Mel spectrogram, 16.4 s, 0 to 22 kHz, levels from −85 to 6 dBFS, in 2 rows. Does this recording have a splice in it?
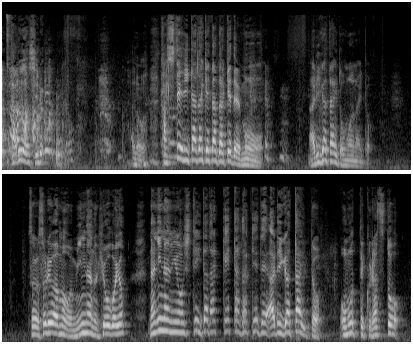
no; 0 cuts

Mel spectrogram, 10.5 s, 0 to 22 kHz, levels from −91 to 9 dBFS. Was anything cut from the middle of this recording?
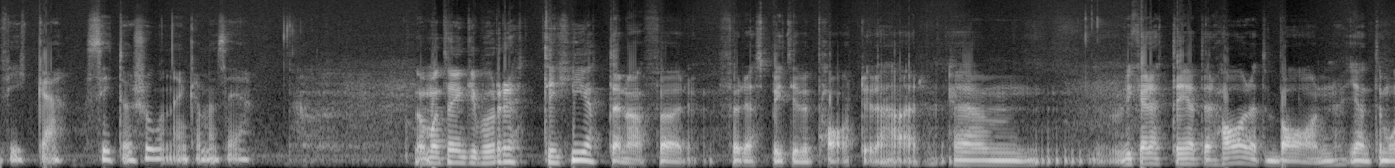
no; 0 cuts

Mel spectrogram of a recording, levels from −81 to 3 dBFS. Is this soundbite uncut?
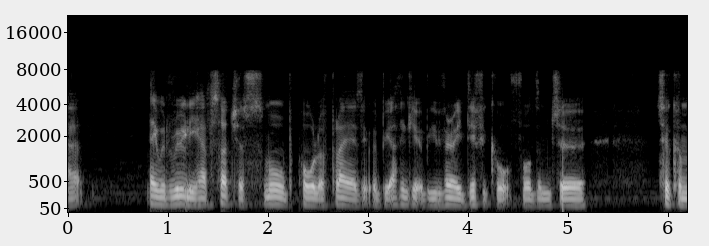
yes; 0 cuts

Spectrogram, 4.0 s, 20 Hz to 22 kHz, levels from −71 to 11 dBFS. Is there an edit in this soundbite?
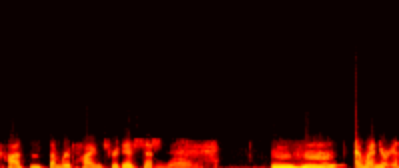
yes; 1 cut; at 1.5 s

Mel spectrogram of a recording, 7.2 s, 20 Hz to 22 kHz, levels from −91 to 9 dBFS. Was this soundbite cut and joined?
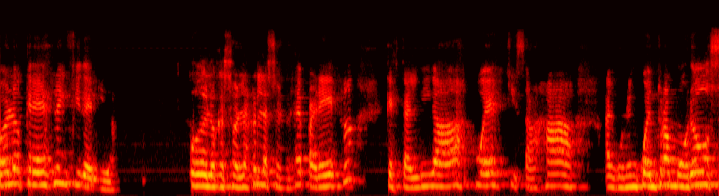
no; 0 cuts

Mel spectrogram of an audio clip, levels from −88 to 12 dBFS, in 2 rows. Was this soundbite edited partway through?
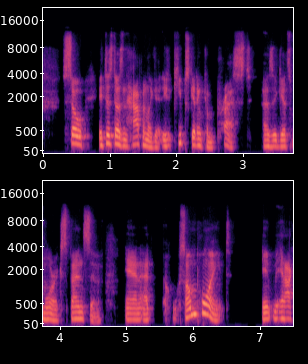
no; 0 cuts

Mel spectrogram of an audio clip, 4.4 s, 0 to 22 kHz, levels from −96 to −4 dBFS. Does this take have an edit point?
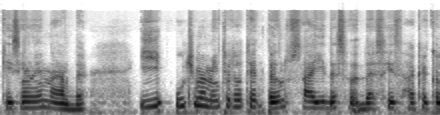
no; 0 cuts

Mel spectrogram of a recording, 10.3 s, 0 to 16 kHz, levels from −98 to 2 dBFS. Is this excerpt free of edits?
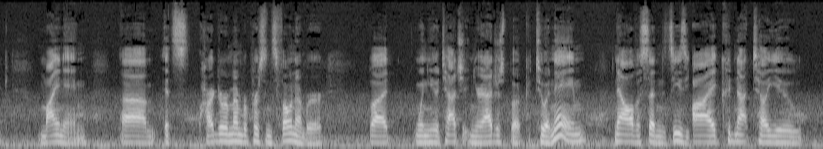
no; 1 cut; at 8.6 s

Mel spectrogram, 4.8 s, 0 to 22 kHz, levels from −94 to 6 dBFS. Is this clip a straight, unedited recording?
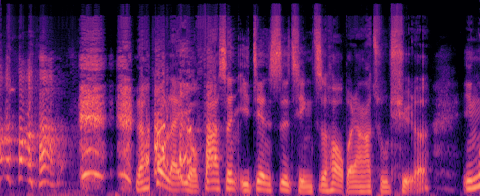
no; 2 cuts; at 1.5 s, 3.4 s

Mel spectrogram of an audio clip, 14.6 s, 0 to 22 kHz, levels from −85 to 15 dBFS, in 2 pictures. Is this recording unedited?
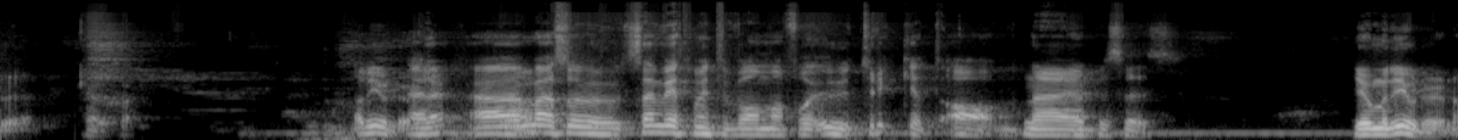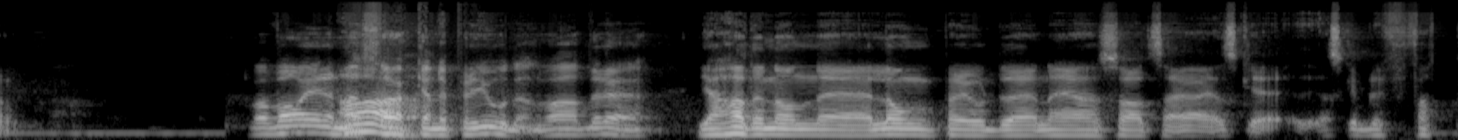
no; 1 cut; at 8.4 s

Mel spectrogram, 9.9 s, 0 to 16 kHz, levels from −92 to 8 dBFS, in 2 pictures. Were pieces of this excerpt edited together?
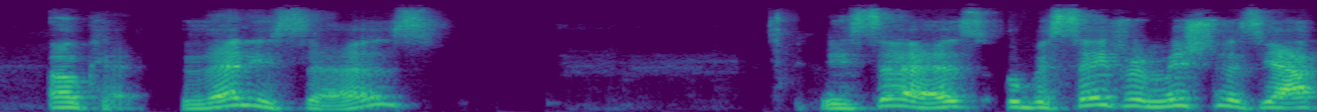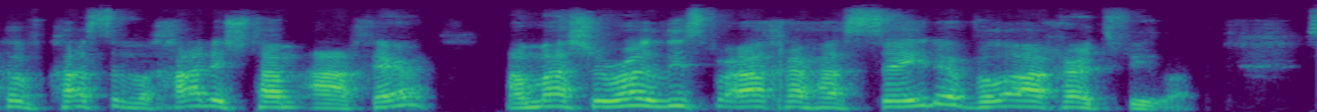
yes; 1 cut; at 3.0 s

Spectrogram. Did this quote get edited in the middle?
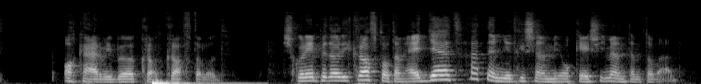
yes; 1 cut; at 2.7 s

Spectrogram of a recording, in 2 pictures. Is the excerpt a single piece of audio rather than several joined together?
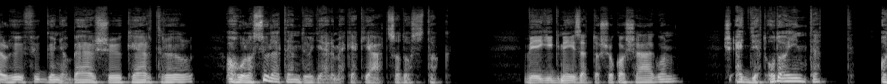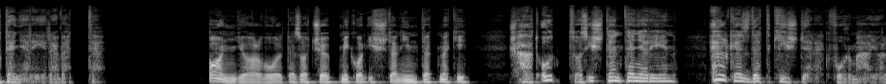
yes; 0 cuts

